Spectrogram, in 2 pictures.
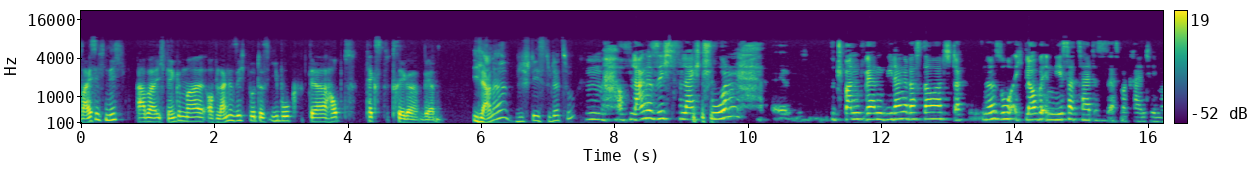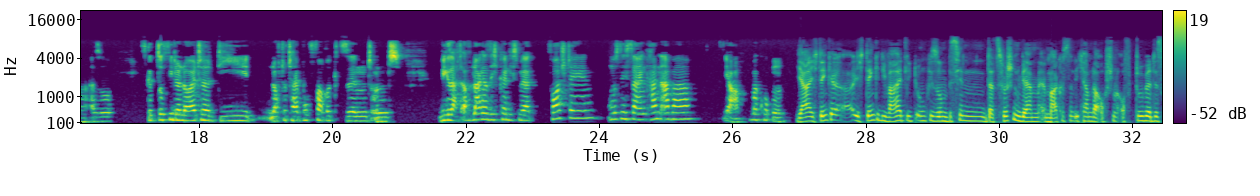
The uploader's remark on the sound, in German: Entschuldigt bitte, dass die Tonqualität leider nicht auf dem üblichen Niveau ist, da die Diskussion via Skype geführt und aufgenommen wurde.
